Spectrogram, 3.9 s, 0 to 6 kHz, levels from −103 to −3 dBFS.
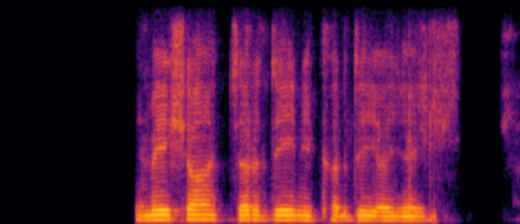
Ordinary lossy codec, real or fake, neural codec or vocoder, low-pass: Opus, 32 kbps; fake; codec, 16 kHz, 4.8 kbps, FACodec; 5.4 kHz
